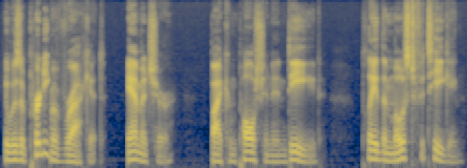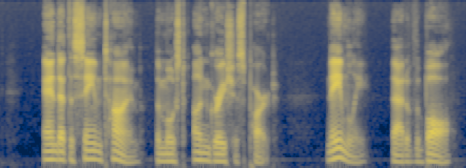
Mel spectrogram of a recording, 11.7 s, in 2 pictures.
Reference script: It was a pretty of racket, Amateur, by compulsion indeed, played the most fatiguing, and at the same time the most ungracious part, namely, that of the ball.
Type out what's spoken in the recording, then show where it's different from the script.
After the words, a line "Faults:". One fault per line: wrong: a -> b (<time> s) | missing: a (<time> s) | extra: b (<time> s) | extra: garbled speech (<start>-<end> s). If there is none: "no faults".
It was a pretty of racket, Amateur, by compulsion indeed, played the most fatiguing, and at the same time the most ungracious part, namely, that of the ball.
Faults:
no faults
